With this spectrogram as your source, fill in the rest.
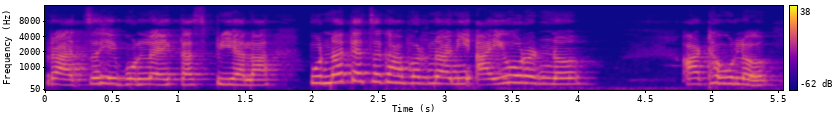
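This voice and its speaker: A woman's voice: high voice, normal speed. A woman steadily reading a romantic story as narrator.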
